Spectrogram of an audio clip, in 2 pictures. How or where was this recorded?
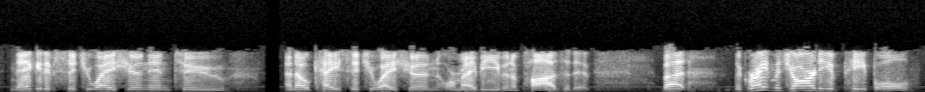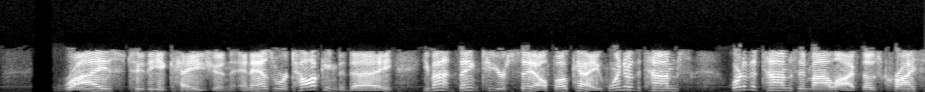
phone line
